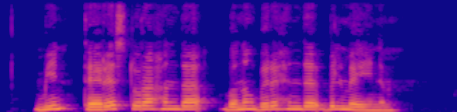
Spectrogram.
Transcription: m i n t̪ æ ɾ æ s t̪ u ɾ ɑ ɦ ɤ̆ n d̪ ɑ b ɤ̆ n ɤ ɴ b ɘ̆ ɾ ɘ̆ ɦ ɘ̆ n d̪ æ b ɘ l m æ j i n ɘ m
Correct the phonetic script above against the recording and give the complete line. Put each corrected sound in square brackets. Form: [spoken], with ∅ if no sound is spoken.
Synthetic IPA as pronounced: m i n t̪ æ ɾ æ s t̪ u ɾ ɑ ɦ ɤ̆ n d̪ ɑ b ɤ̆ n ɤ ɴ b ɘ̆ ɾ ɘ̆ ɦ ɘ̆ n d̪ æ b ɘ l m æ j i n ɘ m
